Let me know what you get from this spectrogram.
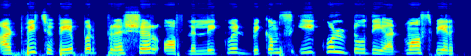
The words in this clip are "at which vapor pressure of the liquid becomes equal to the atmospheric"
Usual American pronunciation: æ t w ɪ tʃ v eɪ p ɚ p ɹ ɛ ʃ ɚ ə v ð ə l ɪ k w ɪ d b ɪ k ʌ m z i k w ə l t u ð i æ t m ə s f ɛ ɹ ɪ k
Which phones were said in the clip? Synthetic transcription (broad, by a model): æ t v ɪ tʃ v eɪ p ɚ p ɹ ɛ ʃ ɚ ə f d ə l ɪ k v ɪ d b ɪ k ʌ m s i k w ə l t u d i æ t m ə s f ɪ ɹ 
